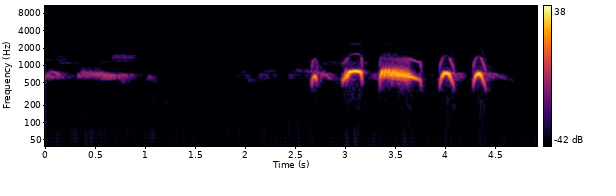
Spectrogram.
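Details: Decoy cooing of a spotted dove for luring wild birds: a soft drawn coo first, a pause, then a clear run of five or six arched, hollow notes with one longer in the middle.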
